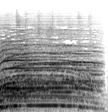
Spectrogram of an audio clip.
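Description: A woman's long, excited squeal into a microphone, held on one pitch, dipping slightly and cutting off suddenly at the end.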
